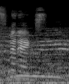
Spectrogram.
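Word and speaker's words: Smithwick's: It is pronounced Spinix.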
